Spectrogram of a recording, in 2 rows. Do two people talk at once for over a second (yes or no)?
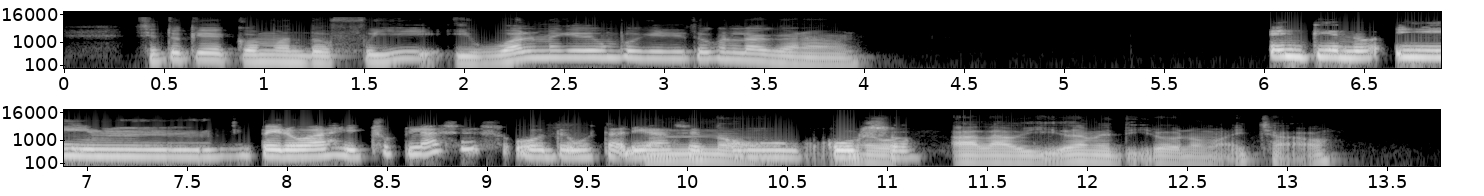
yes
